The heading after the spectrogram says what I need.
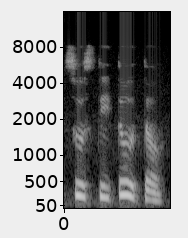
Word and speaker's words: sustituto: How is it pronounced? Sustituto.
